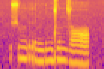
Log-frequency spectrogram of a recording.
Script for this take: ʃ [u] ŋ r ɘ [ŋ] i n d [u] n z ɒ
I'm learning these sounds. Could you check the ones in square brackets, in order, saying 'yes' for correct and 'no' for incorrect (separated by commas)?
yes, yes, yes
